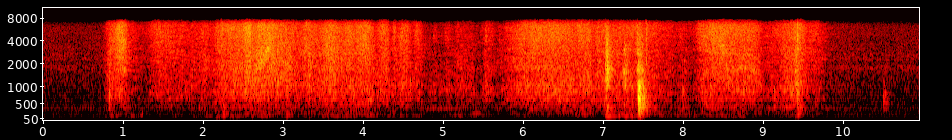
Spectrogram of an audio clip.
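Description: A hand screwdriver driving Torx screws back into the plastic housing of a Dyson V11 stick vacuum: three stretches of rasping friction as the screw turns in the plastic. There is a click about a second in and a couple of sharp knocks a little past halfway, the loudest sounds.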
